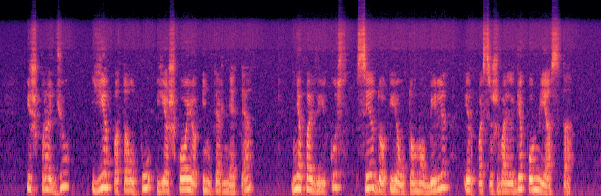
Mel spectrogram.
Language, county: Lithuanian, Panevėžys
